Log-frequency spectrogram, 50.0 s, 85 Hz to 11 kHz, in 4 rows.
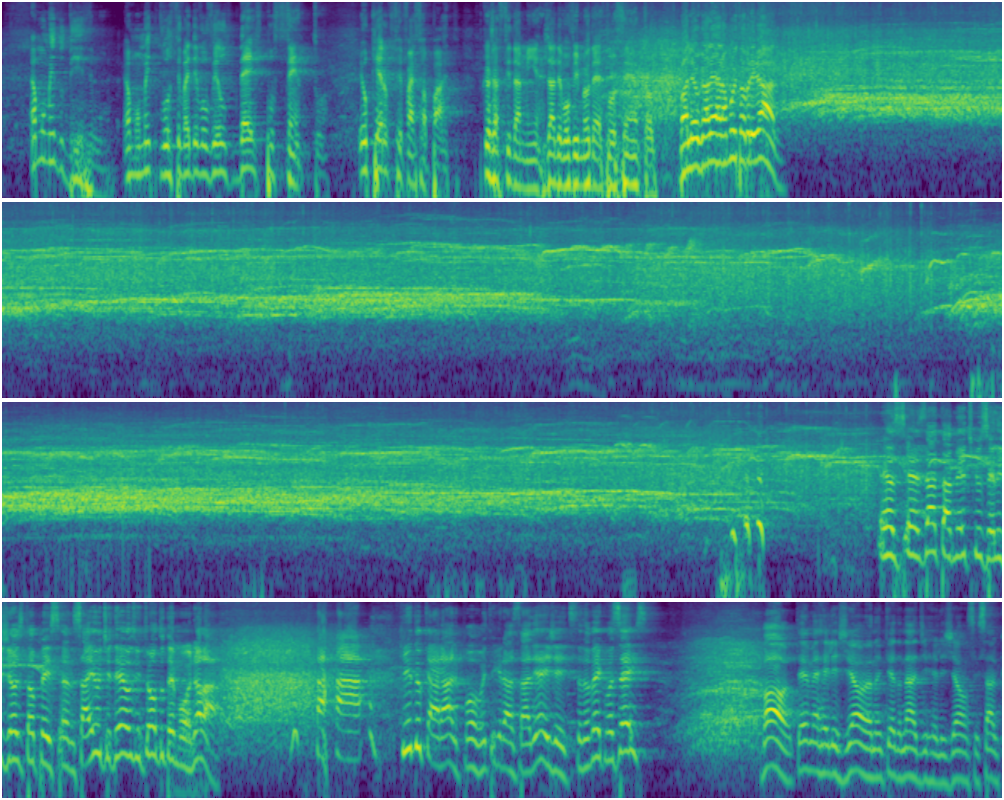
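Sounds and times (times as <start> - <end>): audience applauding and cheering: 7.1 - 38.2.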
